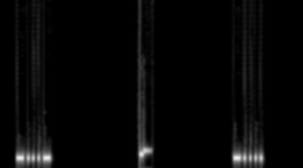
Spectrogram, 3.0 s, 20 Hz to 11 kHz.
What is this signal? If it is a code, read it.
Morse code, heard as a keyed tone, about 44 wpm, 700 Hz. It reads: <BT> 6
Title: Single Character (Letter:Number:Punctuation:Prosign) Alt 45wpm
